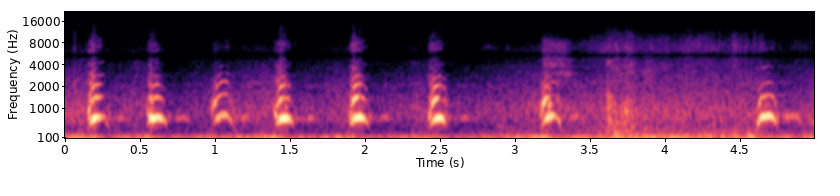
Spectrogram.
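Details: Dogs at a licensed training and boarding kennels in the Worcestershire countryside, England, where Phoebe, Daisy, Finlay, Murphy and Peppe are kept; short, sharp, tonal barks repeat about twice a second over a steady low hum.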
